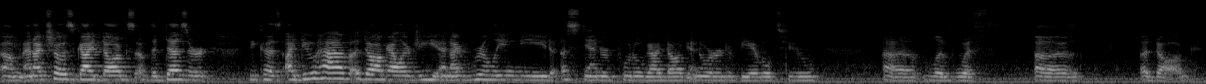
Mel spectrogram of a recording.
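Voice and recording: A woman speaks at a medium pitch and a moderate pace. Her intonation stays fairly even.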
